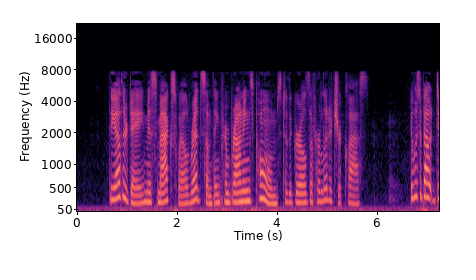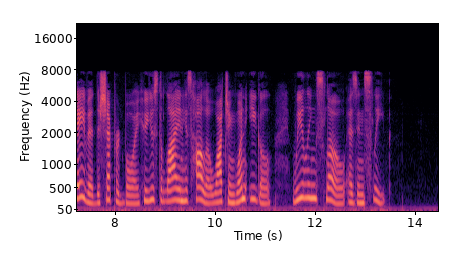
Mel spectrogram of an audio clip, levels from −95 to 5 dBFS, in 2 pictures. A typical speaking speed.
Yes: average, 160 wpm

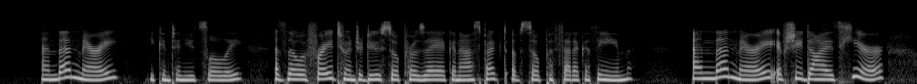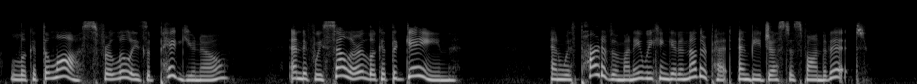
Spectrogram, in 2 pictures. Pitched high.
Yes: high, 230 Hz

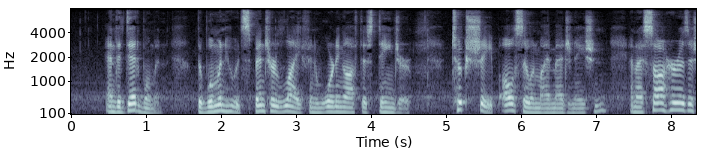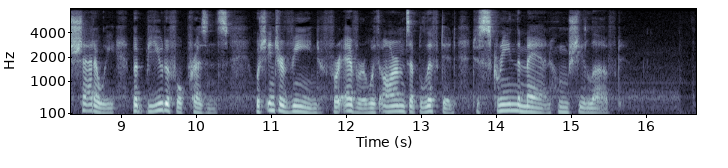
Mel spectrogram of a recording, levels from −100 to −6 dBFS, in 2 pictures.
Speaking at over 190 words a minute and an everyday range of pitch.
No: average, 165 wpm; average, 4.7 semitones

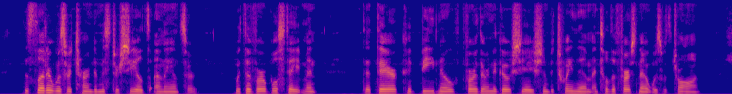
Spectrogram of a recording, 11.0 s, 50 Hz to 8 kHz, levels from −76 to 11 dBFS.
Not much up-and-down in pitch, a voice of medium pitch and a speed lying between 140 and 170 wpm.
Yes: narrow, 2.3 semitones; medium, 155 Hz; average, 155 wpm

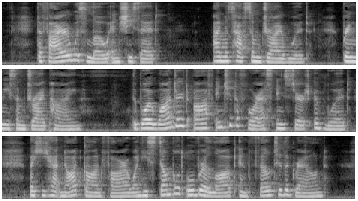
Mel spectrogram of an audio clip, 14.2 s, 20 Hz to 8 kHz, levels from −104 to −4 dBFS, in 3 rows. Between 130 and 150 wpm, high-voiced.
No: average, 195 wpm; high, 195 Hz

